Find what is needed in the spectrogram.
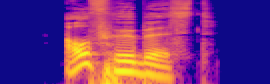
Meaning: second-person singular dependent subjunctive II of aufheben
- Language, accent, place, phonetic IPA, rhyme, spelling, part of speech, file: German, Germany, Berlin, [ˈaʊ̯fˌhøːbəst], -aʊ̯fhøːbəst, aufhöbest, verb, De-aufhöbest.ogg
